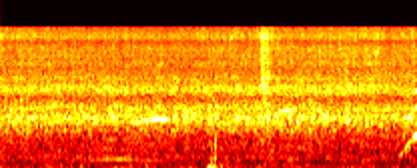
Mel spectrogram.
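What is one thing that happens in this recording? A man splashes down a water slide.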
